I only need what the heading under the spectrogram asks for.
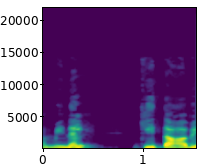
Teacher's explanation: تا کے اوپر کھڑی زبر ہے، الف کے برابر لمبا ہوگا. تا کو ادا کرنے کے لیے زبان کی نوک کو دانتوں کی جڑوں سے لگائیے.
